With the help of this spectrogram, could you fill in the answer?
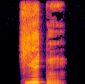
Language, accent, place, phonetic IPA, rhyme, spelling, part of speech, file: German, Germany, Berlin, [ˈhiːltn̩], -iːltn̩, hielten, verb, De-hielten.ogg
- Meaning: inflection of halten: 1. first/third-person plural preterite 2. first/third-person plural subjunctive II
